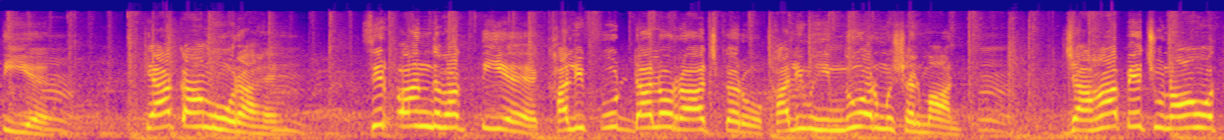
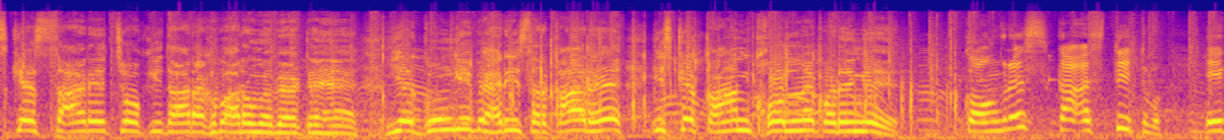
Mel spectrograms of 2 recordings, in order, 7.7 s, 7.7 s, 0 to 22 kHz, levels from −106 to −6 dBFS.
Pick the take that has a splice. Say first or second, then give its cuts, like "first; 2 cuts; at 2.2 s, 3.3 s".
second; 2 cuts; at 2.3 s, 5.9 s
